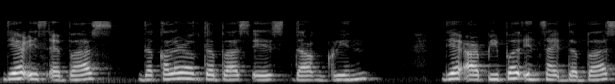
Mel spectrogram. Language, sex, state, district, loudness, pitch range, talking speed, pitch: English, female, Mizoram, Aizawl, -18 LUFS, 210-250 Hz, 175 wpm, 225 Hz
